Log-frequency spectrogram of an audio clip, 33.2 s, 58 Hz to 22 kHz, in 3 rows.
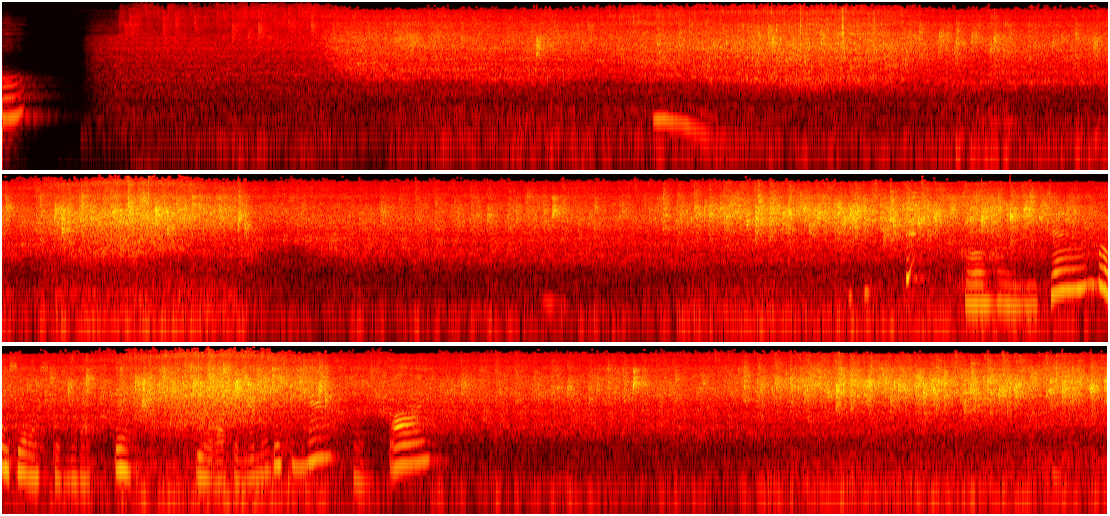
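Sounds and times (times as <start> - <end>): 
water running to rinse: 1.3 - 33.1
speech: 22.3 - 26.2.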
